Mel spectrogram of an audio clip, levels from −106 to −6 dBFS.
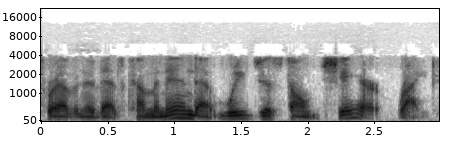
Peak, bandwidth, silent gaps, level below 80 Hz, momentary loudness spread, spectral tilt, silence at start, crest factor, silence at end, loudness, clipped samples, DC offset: -4 dBFS; 4.1 kHz; none; -50 dBFS; 6 LU; -9 dB/octave; 0.05 s; 14 dB; 0.15 s; -18 LUFS; under 0.1%; under 0.1%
